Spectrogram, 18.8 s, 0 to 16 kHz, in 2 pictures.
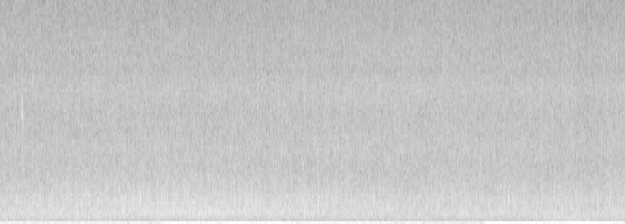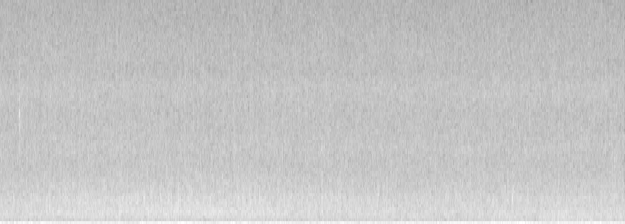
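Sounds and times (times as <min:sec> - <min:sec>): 
desert rain: 0:00.0 - 0:18.7.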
